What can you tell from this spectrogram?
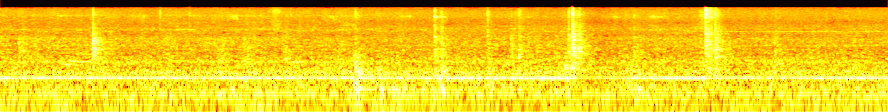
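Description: Steady machinery hum with one constant low drone, broken by a handful of short, sharp clicks and knocks.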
